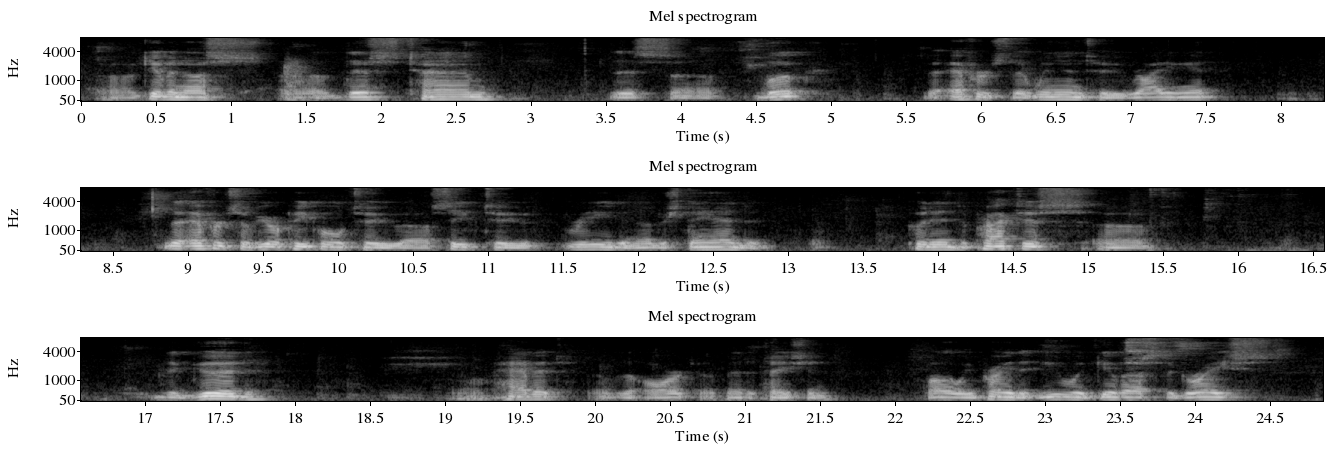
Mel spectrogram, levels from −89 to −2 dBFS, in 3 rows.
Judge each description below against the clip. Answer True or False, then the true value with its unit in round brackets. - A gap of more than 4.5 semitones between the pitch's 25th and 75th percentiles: False (3.3 semitones)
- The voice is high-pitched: False (105 Hz)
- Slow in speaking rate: True (125 wpm)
